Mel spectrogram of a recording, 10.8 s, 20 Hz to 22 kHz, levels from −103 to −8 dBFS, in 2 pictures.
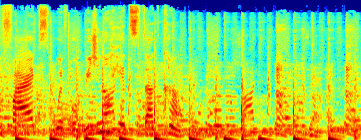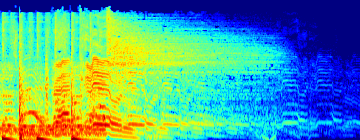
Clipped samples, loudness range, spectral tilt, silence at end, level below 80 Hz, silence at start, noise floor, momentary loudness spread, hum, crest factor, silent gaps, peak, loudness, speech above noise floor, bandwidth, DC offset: under 0.1%; 10 LU; -4.5 dB/octave; 2.55 s; -16 dBFS; 0 s; -70 dBFS; 13 LU; none; 12 dB; none; 0 dBFS; -13 LUFS; 59 dB; 19.5 kHz; under 0.1%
